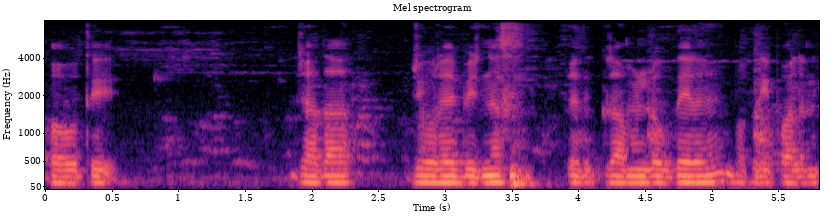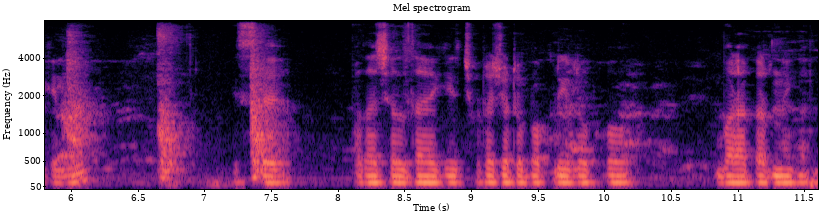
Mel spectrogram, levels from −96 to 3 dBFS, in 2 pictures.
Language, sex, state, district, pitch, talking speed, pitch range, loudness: Hindi, male, Bihar, Bhagalpur, 120 Hz, 150 wpm, 115-120 Hz, -26 LUFS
